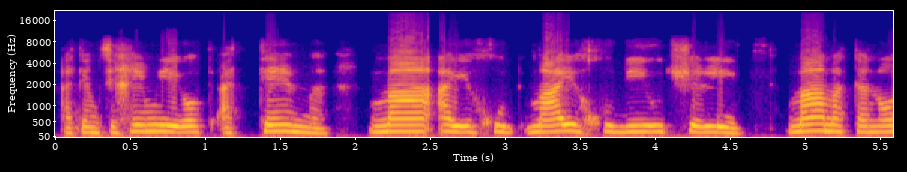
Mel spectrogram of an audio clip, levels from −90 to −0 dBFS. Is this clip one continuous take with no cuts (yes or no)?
no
